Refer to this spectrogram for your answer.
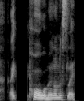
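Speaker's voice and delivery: plain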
